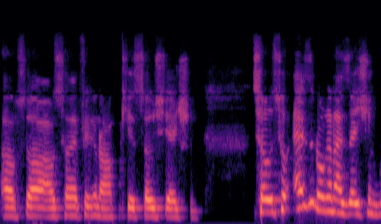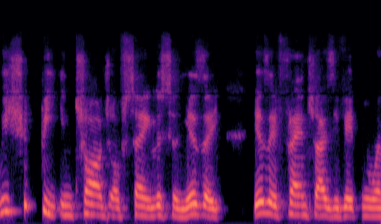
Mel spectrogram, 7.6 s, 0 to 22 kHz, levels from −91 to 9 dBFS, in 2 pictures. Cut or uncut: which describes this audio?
uncut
